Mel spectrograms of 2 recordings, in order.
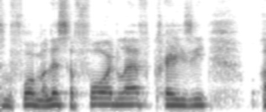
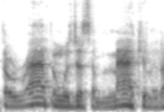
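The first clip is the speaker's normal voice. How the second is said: usual speaking voice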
